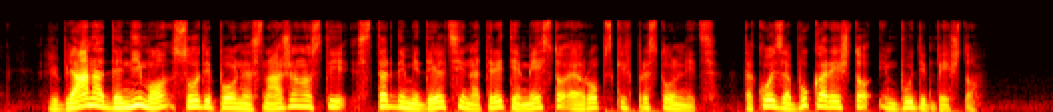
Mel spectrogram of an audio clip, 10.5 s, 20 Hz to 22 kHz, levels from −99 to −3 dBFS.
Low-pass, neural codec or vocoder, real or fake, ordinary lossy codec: 10.8 kHz; none; real; none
